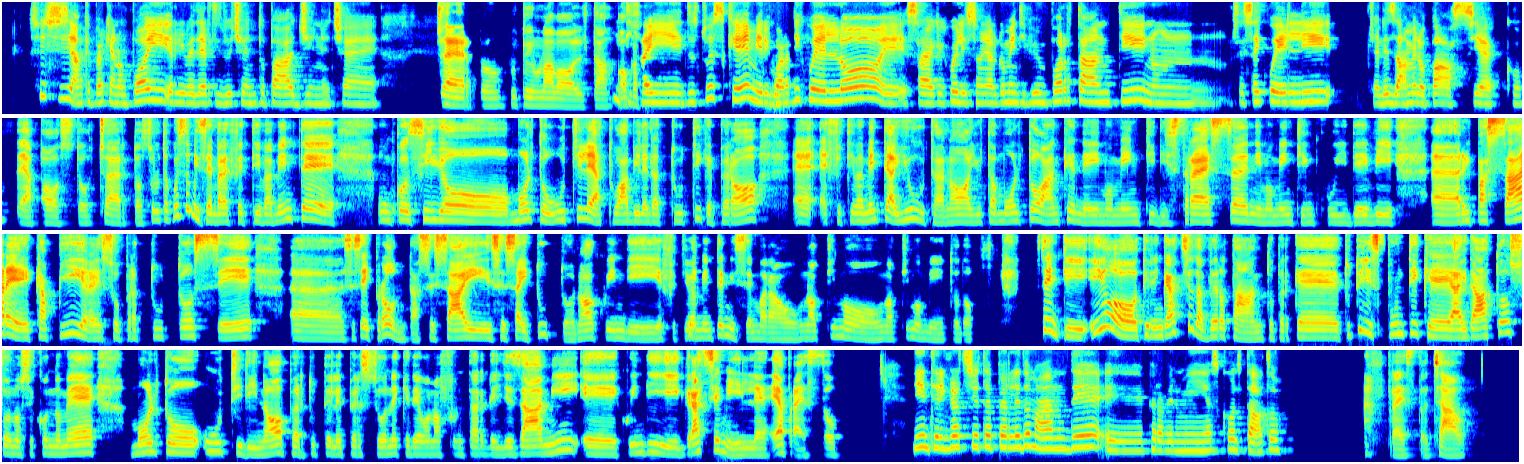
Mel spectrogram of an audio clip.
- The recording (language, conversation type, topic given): Italian, podcast, Come gestire lo stress da esami a scuola?
- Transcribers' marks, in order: "cioè" said as "ceh"; "Sì" said as "ì"; "cioè" said as "ceh"; laughing while speaking: "A"; tapping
